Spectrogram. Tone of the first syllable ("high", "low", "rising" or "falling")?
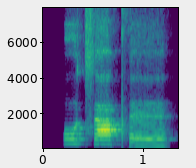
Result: high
